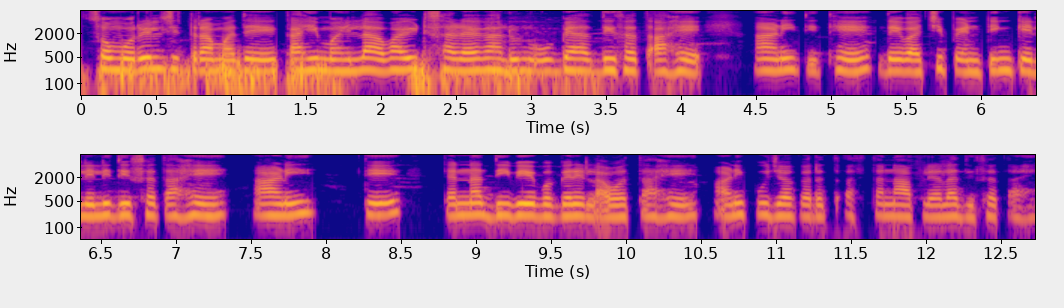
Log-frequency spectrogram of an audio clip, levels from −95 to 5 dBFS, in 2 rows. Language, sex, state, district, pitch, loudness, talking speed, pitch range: Marathi, female, Maharashtra, Aurangabad, 215 Hz, -18 LUFS, 145 wpm, 205-230 Hz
